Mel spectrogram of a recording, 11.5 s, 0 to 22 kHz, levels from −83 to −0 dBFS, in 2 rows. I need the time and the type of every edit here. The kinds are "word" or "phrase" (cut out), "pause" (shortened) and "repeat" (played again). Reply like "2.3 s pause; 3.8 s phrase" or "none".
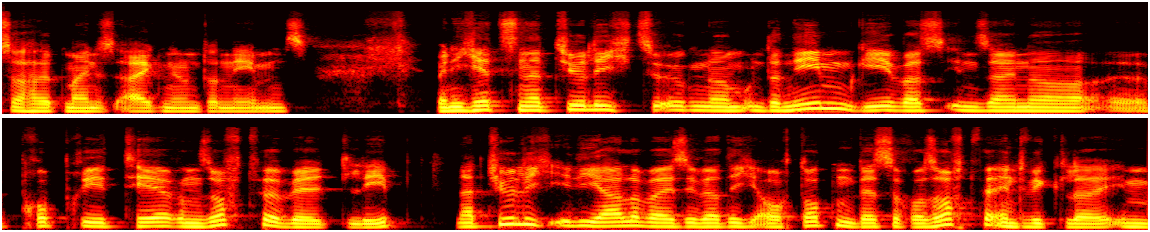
7.9 s pause

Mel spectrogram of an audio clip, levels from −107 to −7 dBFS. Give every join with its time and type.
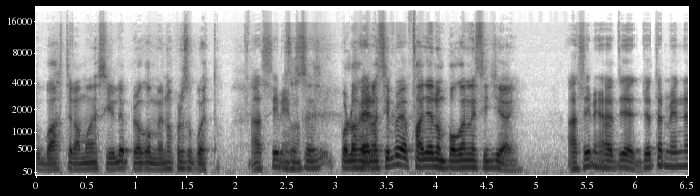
none

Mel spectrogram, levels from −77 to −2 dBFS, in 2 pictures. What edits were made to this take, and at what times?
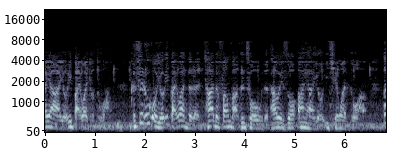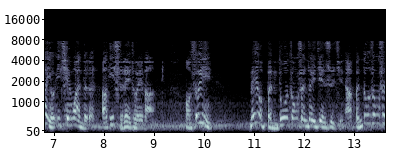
8.1 s phrase

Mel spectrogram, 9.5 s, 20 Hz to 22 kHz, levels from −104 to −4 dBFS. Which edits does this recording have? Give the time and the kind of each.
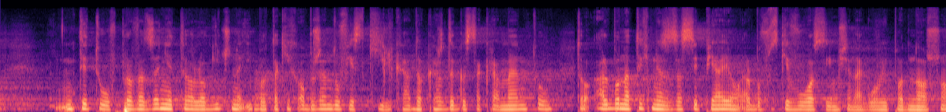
2.5 s word; 5.7 s pause

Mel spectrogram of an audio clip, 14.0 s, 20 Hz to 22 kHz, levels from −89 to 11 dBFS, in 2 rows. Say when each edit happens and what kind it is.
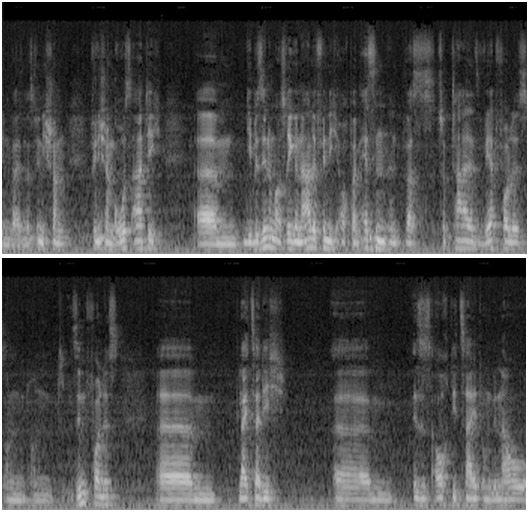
none

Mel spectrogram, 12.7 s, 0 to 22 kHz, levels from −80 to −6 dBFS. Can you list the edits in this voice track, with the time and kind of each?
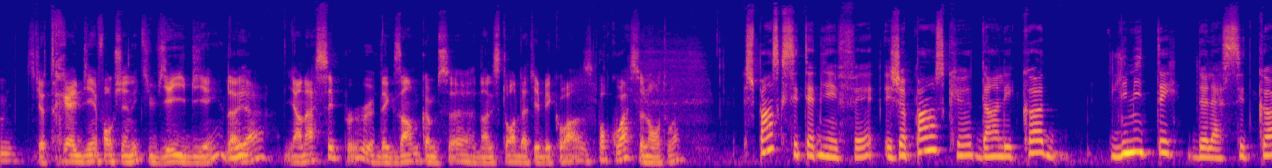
3.7 s word; 5.3 s word; 8.2 s word

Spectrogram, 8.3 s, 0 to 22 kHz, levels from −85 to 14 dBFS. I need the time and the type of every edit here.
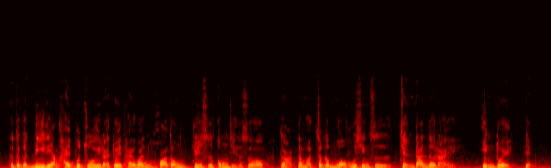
4.1 s pause; 5.9 s pause

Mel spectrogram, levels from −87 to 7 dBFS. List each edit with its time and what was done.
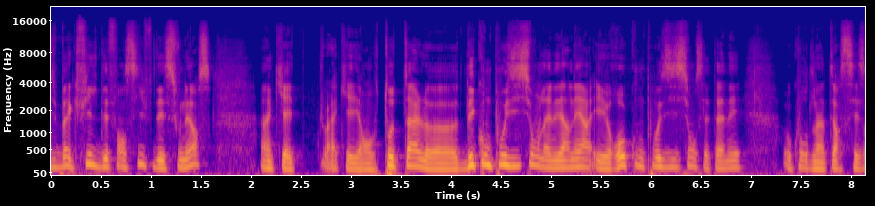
none

